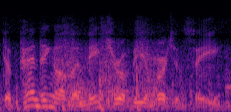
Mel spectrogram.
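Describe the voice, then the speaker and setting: A man with an American accent reading scripted military training narration in a formal, measured, authoritative way, on an old film soundtrack. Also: on the low side, huge pitch swings, muffled recording, very noisy.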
